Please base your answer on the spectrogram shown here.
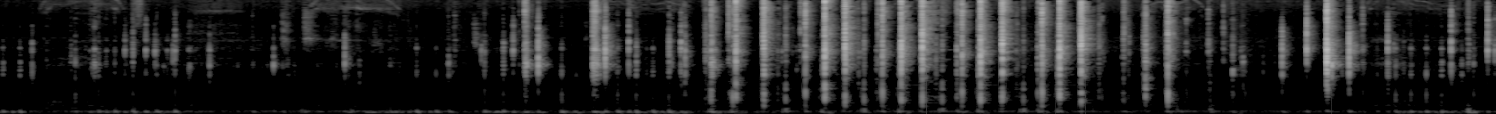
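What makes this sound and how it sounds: A thumb presses the face buttons and works the C-stick on a silver hollow plastic GameCube controller. Sparse light clicks build into a busy run of sharp, bright plastic taps and clacks with a faint low hum underneath.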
